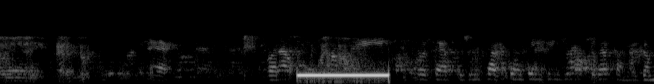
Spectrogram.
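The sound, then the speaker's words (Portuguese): A WhatsApp call gives a single loud, steady ringing tone lasting about a second, set between stretches of people talking. “Não recebe mensagem no WhatsApp, só que ligação chama. No WhatsApp chama? Oh, aqui chama.”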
